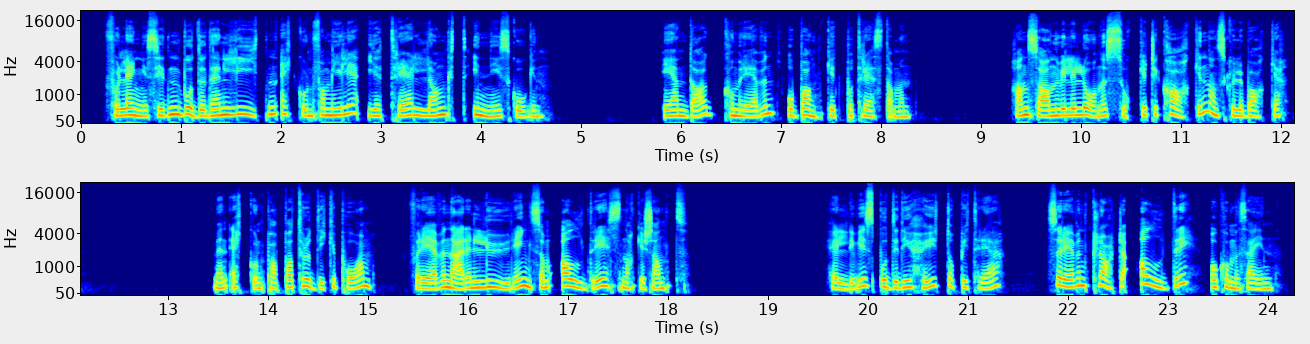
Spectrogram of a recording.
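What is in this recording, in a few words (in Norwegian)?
forteller, Norwegian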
